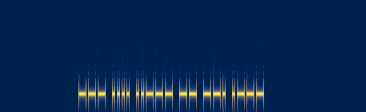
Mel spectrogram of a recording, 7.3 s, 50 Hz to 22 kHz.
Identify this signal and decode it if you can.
Morse code, heard as a keyed tone, about 25 wpm, 700 Hz. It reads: OH2MGJ
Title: DXCC-100 Call Signs - 6 Characters - Repeated 3x - 25wpm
